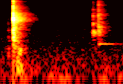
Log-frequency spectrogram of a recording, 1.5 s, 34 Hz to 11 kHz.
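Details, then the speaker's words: PowerMac G5 dual 1.8 GHz switched on via power strip: two sharp clicks about a second apart, second trailing a faint tone; relays in the power supply and network switch pulling in normally at power-up. "you can hear the relays trip in the power supply and the ex in the uh in the uh G5 and our network switch is Ry"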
